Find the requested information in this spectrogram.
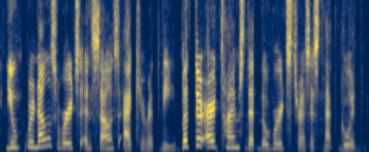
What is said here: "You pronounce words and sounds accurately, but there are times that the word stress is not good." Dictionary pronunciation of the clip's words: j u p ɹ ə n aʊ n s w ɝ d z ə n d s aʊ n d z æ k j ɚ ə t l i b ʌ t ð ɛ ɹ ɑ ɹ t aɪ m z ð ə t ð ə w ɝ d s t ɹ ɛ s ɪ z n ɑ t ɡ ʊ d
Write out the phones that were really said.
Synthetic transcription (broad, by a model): j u p ɹ ə n aʊ n s w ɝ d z ə n d s aʊ n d s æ k j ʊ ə t l i b ʌ t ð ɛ ɹ ɑ ɹ t aɪ m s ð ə t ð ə w ɝ d s t ɹ ɛ s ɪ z n ɑ t ɡ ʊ d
